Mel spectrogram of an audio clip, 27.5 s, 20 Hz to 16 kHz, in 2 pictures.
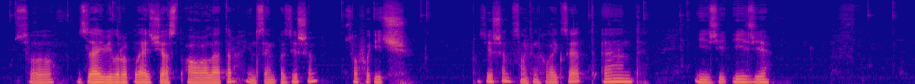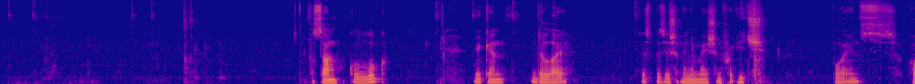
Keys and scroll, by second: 1.1 space, 15.2 space, 16.7 -, 17.3 =, 26.1 space.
